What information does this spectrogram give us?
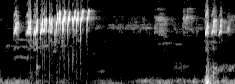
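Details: Scaly-breasted munia giving a fast, dense rattling chatter in nyerecet style, a burst of about a second, then softer buzzing and a final short rattle with a knock.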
